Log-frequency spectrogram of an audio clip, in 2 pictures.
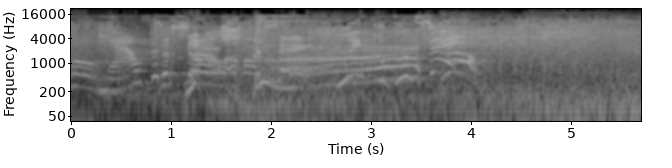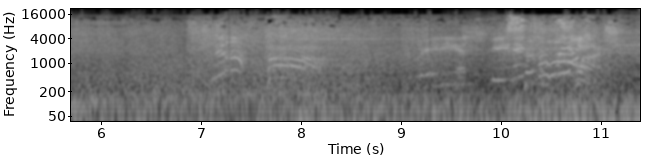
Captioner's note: S-Craft noises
